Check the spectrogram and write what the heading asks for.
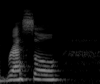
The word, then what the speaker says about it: wrestle: like in Castle wrestle note that when a word starts with w r the W is silent so this word is wrestle Apostle and whistle words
